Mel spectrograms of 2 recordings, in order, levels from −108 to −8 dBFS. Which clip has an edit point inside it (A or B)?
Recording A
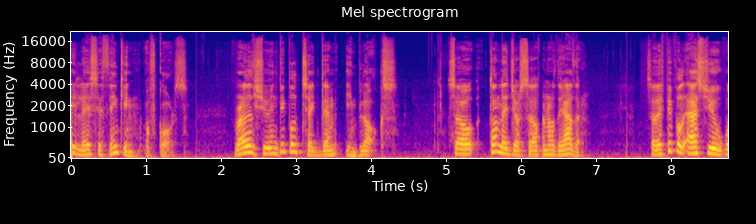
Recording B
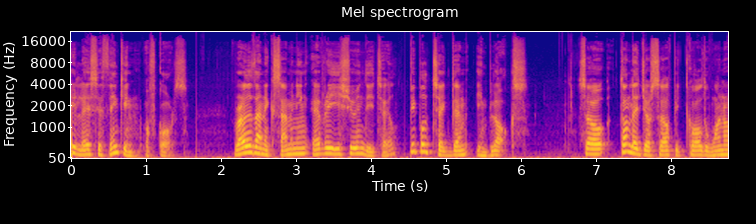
A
